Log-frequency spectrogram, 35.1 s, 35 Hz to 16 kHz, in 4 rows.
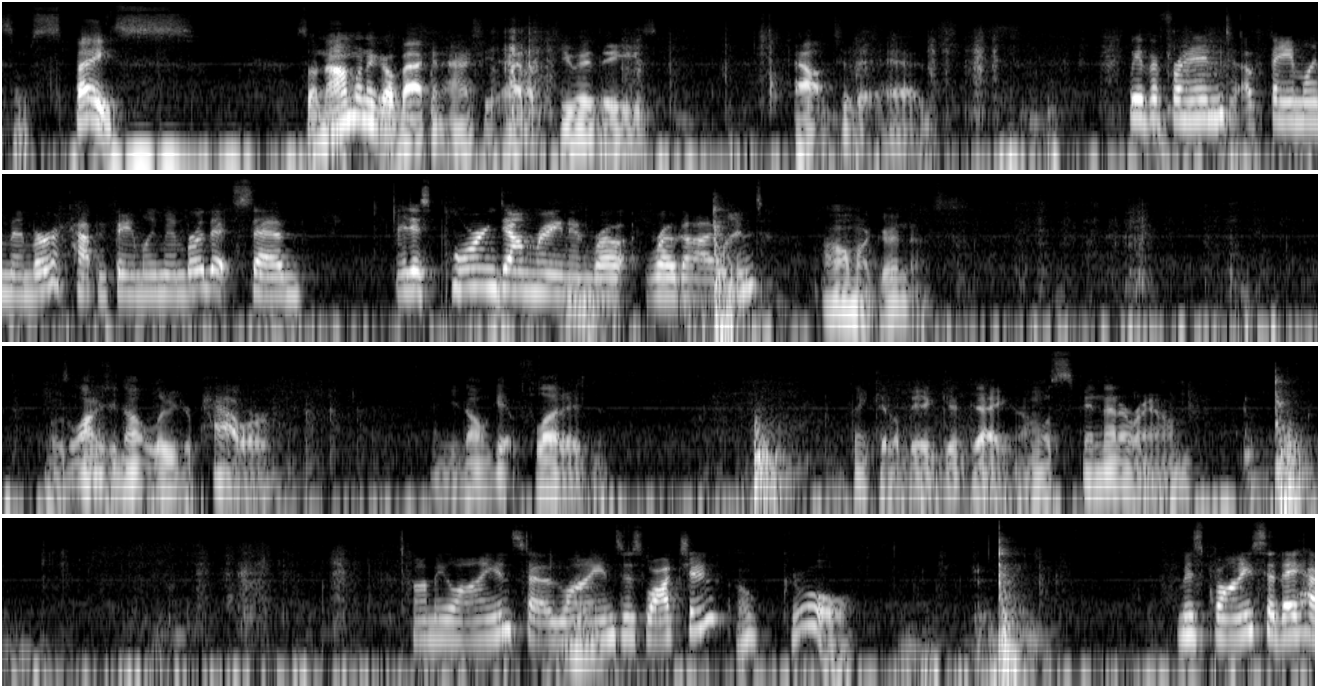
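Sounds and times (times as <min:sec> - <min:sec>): rustling of silk flower stems: 0:00.3 - 0:13.4, 0:14.1 - 0:25.8, 0:26.5 - 0:35.0.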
